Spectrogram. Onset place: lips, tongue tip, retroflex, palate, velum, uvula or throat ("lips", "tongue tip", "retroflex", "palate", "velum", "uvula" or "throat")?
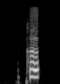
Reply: velum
